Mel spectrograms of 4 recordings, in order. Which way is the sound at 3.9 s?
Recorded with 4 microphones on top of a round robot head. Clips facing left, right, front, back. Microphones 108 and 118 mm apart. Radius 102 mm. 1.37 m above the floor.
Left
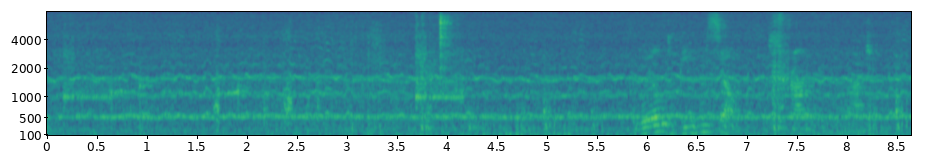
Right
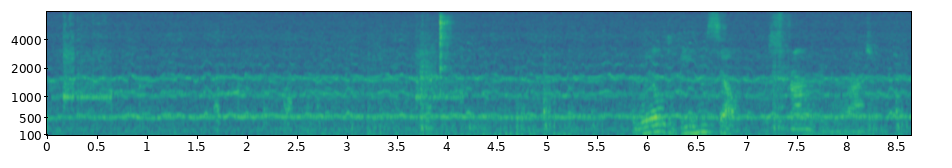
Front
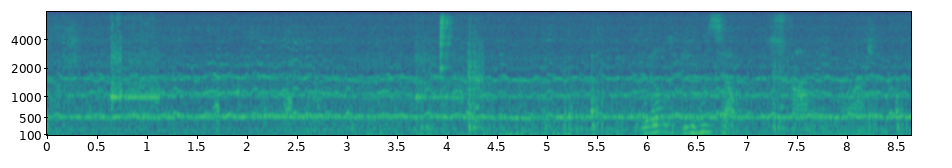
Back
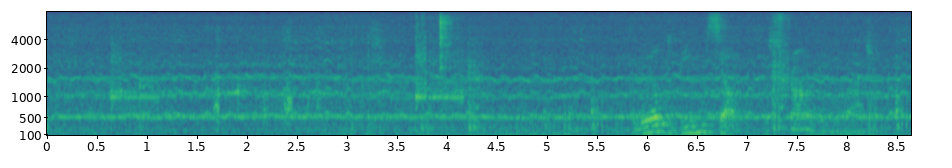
120° right.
